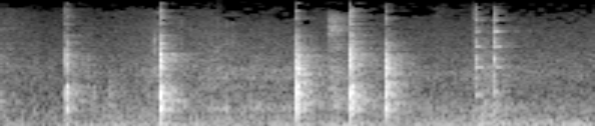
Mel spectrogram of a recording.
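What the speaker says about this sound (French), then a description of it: "J'ai pris une verrine que je vais commencer à mettre une petite cuillère de notre mélange" A small spoon clinks against a glass verrine while layering strawberry tiramisu mixture, giving several light, sharp taps spaced irregularly, close and fairly quiet with no talking.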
